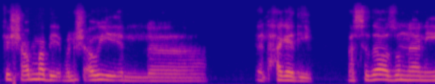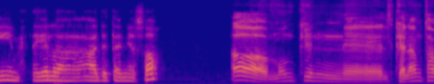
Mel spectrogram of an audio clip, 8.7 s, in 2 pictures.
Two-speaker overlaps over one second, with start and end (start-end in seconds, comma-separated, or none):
none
